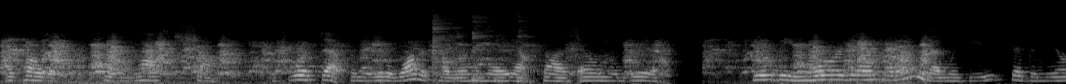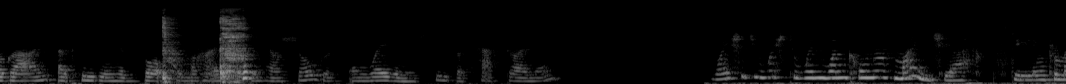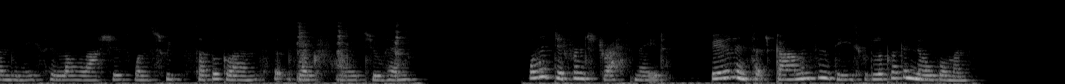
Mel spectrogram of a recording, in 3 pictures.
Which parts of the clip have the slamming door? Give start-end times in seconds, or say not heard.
not heard.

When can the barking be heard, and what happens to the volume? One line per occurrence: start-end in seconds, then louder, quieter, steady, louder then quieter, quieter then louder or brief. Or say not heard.
0.0-9.3 quieter then louder.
